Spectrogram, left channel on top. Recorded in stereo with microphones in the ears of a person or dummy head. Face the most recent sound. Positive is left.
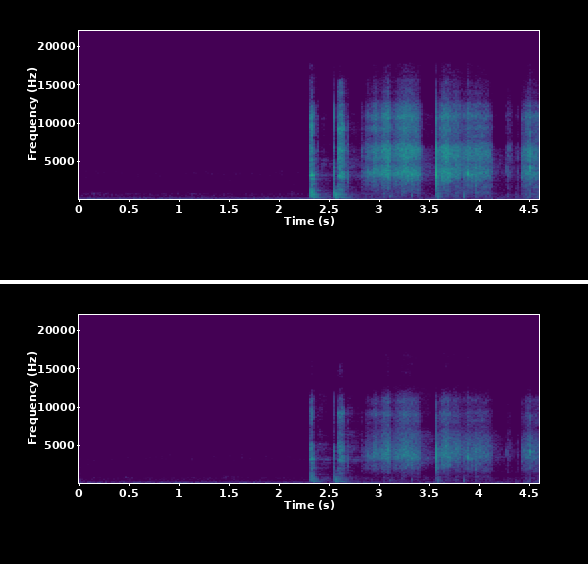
turn(degrees=40)  # may be behind; listen again after turning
